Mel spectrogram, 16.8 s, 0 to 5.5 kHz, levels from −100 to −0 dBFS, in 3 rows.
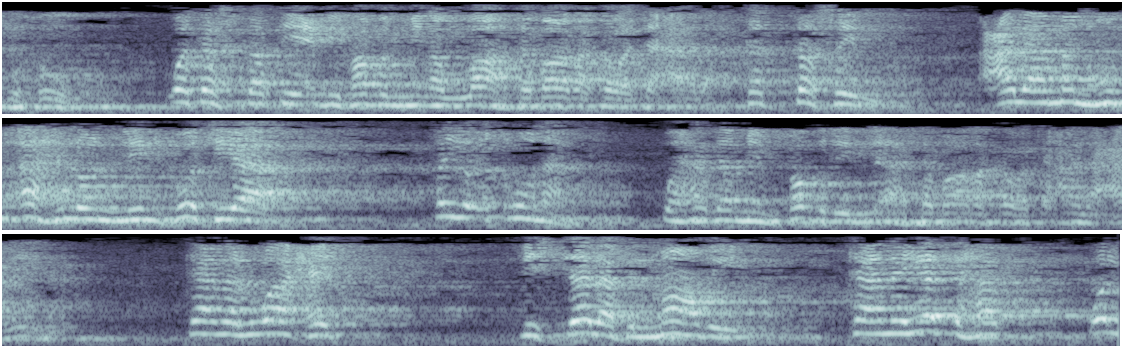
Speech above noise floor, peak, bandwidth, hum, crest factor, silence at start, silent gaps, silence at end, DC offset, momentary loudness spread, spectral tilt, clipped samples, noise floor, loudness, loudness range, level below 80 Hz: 22 dB; -2 dBFS; 5.2 kHz; none; 18 dB; 0 s; none; 0 s; under 0.1%; 15 LU; -6.5 dB/octave; under 0.1%; -39 dBFS; -18 LUFS; 5 LU; -52 dBFS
